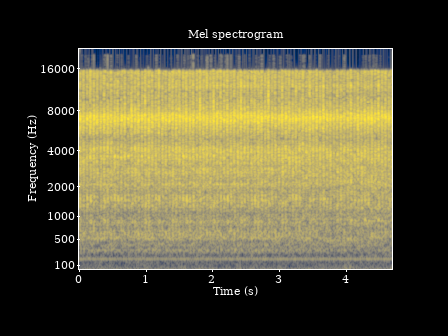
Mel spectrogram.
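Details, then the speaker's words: Mitsubishi Canter diesel after injection pump plunger replacement, idling: steady knock about three beats a second, slightly uneven in strength; engine shaking while pump is adjusted gradually. Rough idle, fuel delivery not yet balanced. "kita usahakan jangan terlalu parah goyang mesinnya kita coba dulu ya Kita sesuaikan fasilitas buangnya jangan terlalu banyak sekali asapnya"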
